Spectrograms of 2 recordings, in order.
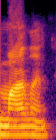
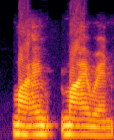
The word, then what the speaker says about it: Myron: I'll pass it over to Marlon. Because you know what? Myron. I don't know why I keep calling you Marlon. That's your other name. Well, teach yourself to say it right. Myron.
